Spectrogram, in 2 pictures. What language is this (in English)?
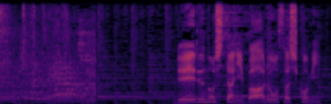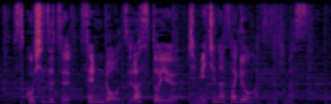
Japanese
